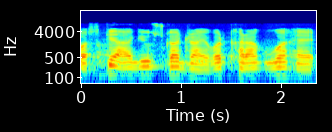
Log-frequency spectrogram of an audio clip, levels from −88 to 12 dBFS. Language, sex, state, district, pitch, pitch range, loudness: Hindi, male, Arunachal Pradesh, Lower Dibang Valley, 115 Hz, 105-125 Hz, -17 LUFS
